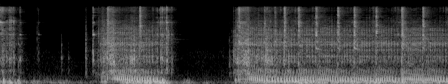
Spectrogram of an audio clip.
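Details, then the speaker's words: Echo CS-4910 chainsaw cold-started at about 2° with -10 wind chill, choke taken off after it fired: catching and dying back, revs surging and sagging before a ragged buzz; rough cold running. "her going. She does not like it. You can hear her."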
